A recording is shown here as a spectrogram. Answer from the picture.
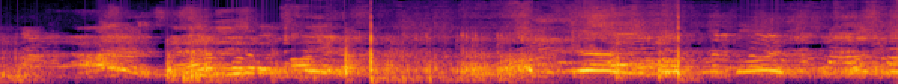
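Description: Several people's voices, talking and calling out over one another, with a single sharp click a little under two seconds in.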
